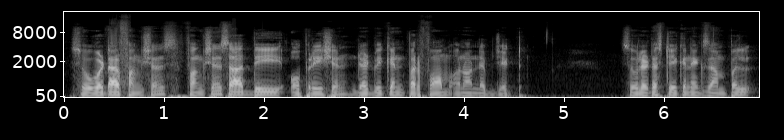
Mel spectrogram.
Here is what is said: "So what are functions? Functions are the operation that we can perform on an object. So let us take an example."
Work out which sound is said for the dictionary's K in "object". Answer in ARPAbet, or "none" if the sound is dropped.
K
